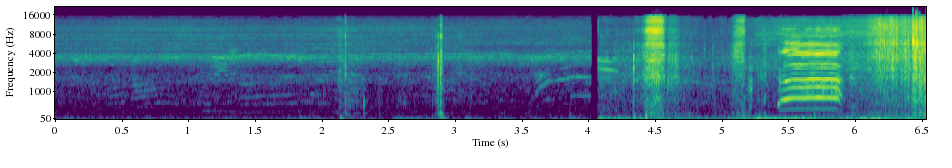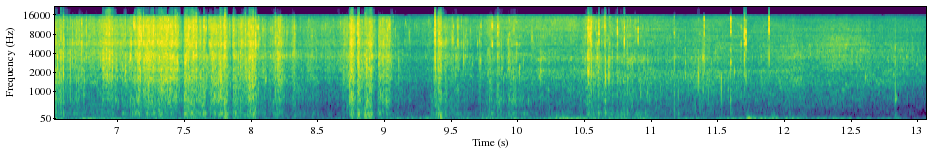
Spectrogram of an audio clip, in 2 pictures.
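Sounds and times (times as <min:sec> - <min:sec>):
rushing water spray and air: 0:04.1 - 0:13.0
water spattering hits: 0:06.0 - 0:13.0.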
